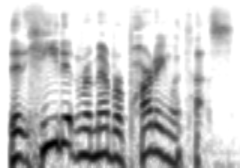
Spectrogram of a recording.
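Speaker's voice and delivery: ordinary talk, nothing marked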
